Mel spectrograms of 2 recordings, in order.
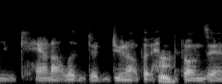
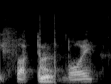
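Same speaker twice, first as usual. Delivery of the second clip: thick put-on Irish accent, slower; 3 semitones higher, 4 dB louder than usual. Retelling a story, quoting the chief, thick irish accent impression. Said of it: "he had this thick Irish accent".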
